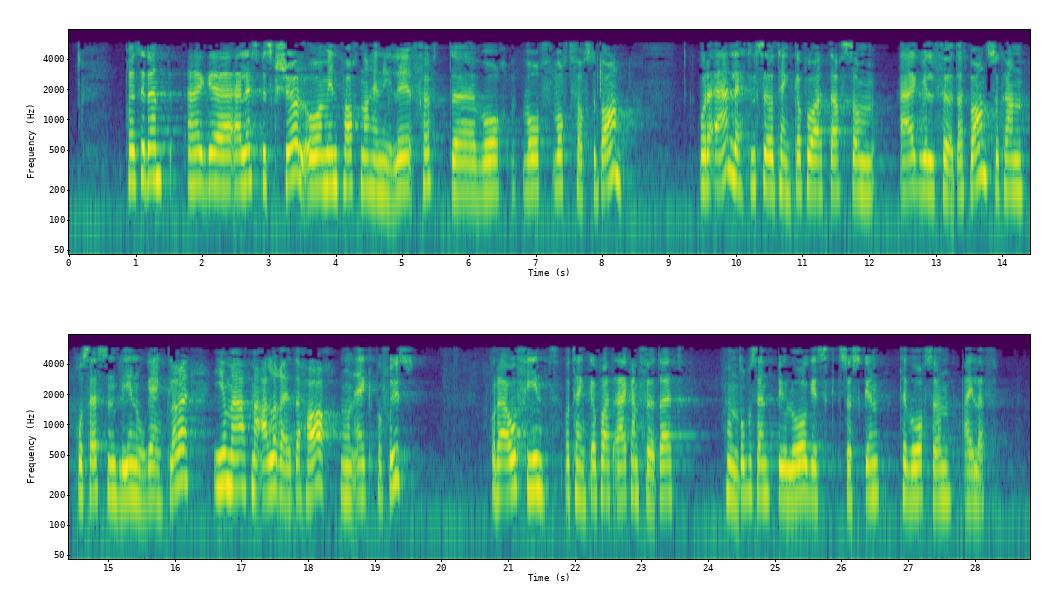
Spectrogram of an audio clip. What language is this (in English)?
Norwegian Nynorsk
